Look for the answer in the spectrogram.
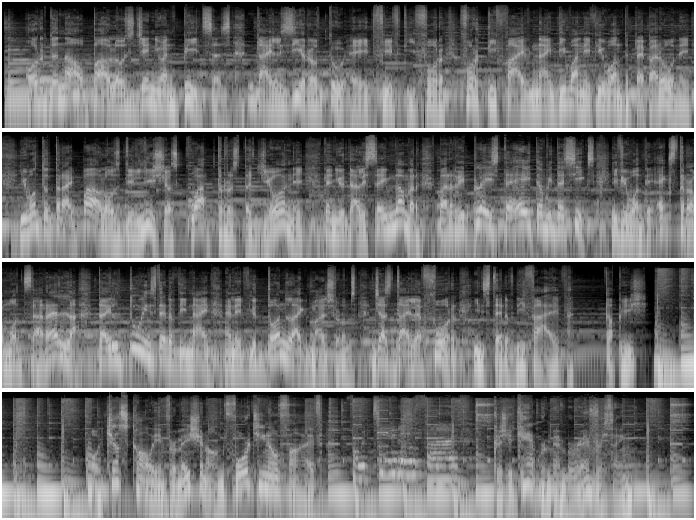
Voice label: Italian accent, voiceover; Pizza Pepe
